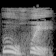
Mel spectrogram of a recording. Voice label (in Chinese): "wu4hui4", voices; 误会; 誤解する; HSK合格講座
